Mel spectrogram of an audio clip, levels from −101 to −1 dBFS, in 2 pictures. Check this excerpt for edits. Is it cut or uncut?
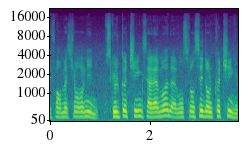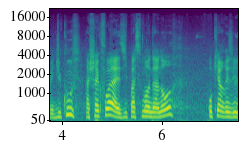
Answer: cut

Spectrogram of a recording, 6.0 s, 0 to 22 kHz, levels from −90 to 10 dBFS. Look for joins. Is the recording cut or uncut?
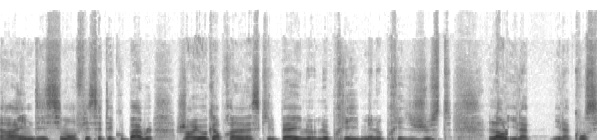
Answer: cut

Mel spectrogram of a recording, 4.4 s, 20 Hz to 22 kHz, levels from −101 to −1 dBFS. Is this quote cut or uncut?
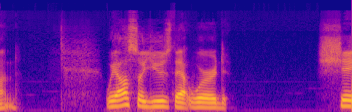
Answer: uncut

